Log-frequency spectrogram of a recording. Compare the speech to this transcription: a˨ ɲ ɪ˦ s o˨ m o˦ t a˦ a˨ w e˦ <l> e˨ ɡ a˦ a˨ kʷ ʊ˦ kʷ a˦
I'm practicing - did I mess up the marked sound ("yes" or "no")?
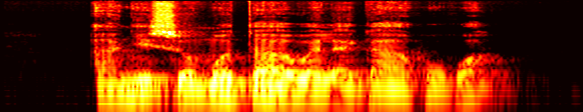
no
